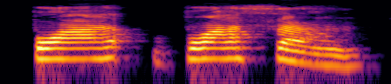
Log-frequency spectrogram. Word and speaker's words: Boisson: Today's show topic is helping parents heal with Elizabeth Boisson.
